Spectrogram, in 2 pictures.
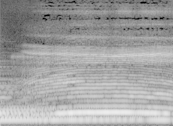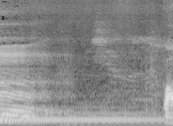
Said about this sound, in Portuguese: Qual o som que faz o boi?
